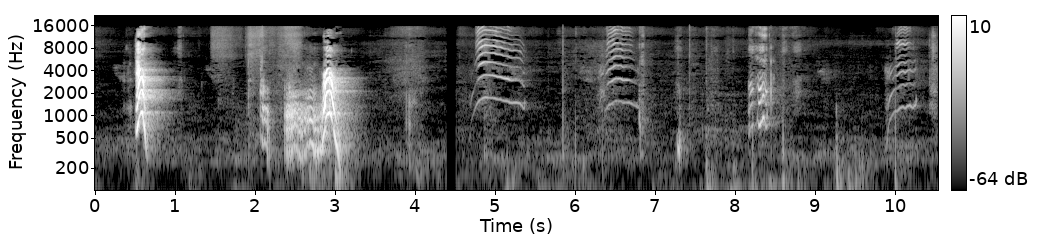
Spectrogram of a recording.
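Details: A female Pomeranian puppy gives quick, shrill yaps in excitement on meeting new kittens for the first time, then thin rising-and-falling whines, as a person speaks softly.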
